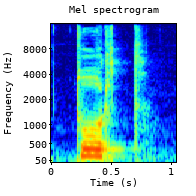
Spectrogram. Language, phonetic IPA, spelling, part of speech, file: Ukrainian, [tɔrt], торт, noun, Uk-торт.ogg
- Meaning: cake, torte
